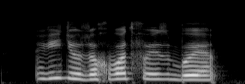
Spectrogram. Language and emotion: Russian, sad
